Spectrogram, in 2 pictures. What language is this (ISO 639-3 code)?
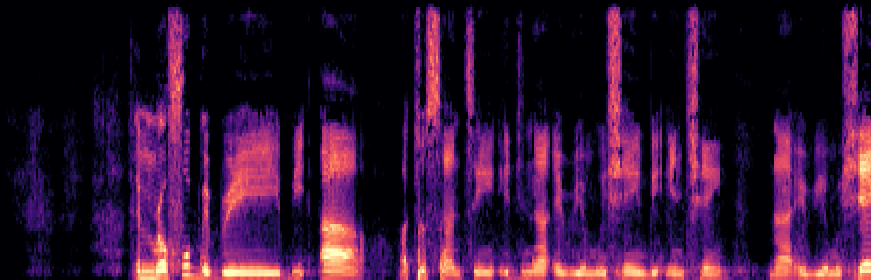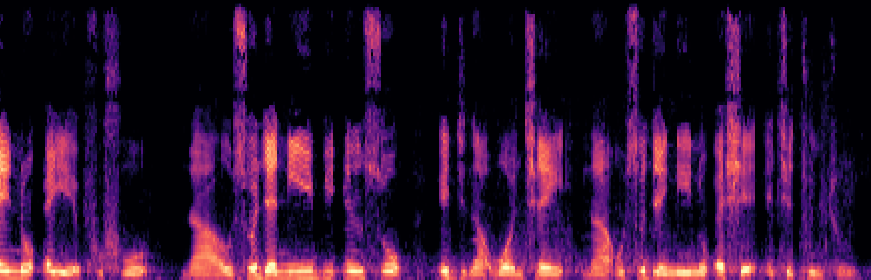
aka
